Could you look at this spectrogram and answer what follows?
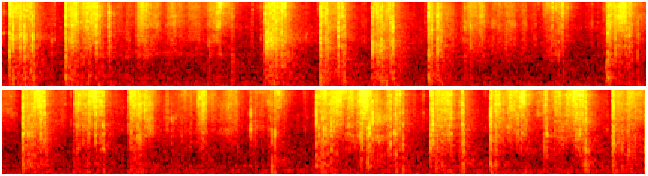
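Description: Tarot cards being shuffled by hand, a steady run of crisp riffling bursts, close and fairly quiet, repeating through the whole stretch with no talk.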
